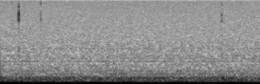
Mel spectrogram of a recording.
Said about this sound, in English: Well, if you did, it's only because there's a little bit of a hum of my hot water heater that's on the other side of the wall behind me.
